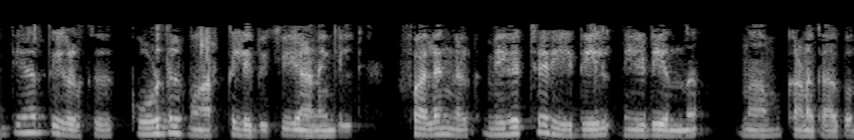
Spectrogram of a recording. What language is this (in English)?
Malayalam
